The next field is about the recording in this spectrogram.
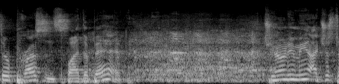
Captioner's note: audience laughs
